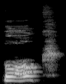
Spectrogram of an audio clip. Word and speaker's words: boc: So the O of bok, meaning book, is long, while the O of rocht, meaning wrought or made, is short.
